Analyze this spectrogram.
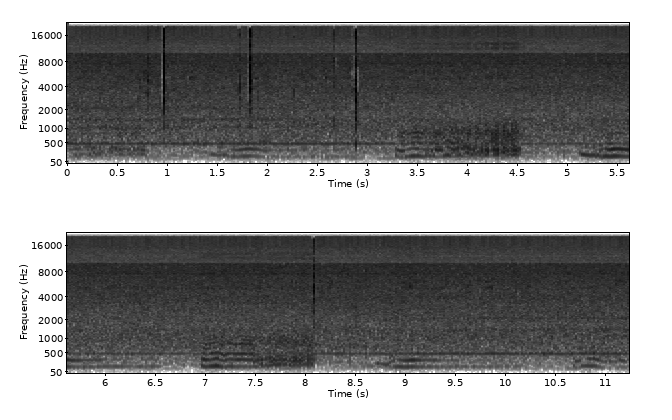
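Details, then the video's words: Domestic cat snoring like an old man while asleep; slow, rough breaths about every three to four seconds, some with a wavering nasal tone, over a steady background hum and a few faint clicks. "SNORING KITTY CAT"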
